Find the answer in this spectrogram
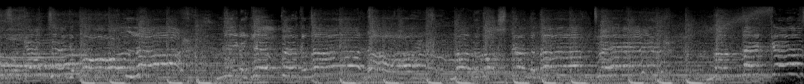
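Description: K-pop dance song: male voices singing over a pop backing track with a steady kick-drum beat. Right at the end the bass and drums drop out.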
